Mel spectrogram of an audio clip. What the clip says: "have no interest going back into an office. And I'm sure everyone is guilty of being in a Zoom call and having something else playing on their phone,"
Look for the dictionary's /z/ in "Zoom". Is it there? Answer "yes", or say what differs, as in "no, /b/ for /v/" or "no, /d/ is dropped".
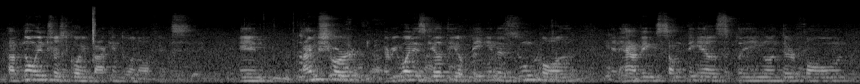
yes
